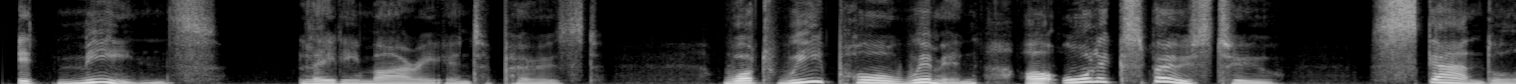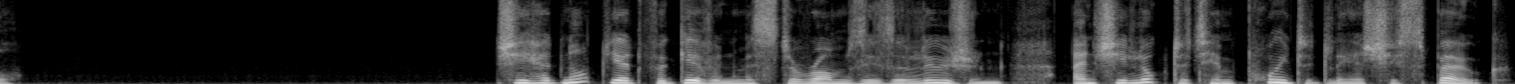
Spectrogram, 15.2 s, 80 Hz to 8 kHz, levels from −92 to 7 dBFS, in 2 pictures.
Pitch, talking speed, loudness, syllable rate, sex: 185 Hz, 120 wpm, -18 LUFS, 4.7 syllables/s, female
